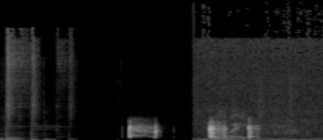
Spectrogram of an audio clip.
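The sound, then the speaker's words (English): A woman on a phone call coughs: two rough, voiced bursts, the first short and isolated, the second a longer cluster of hacking coughs over a low background hum, sounding slightly muffled through the phone. “…, you coughing all this time.”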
